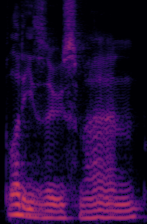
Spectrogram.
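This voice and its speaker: A man's voice: deep voice, darkish tone. A man giving casual live commentary as he streams a video game, rambling and often repeating himself.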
